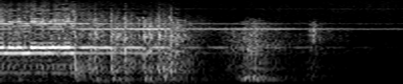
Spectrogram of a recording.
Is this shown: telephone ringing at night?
yes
